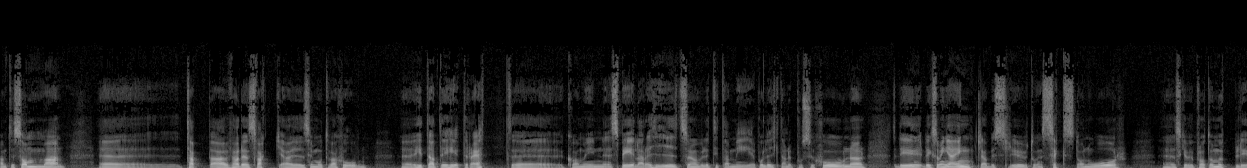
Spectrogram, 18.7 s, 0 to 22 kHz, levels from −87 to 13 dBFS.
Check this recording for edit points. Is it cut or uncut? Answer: cut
